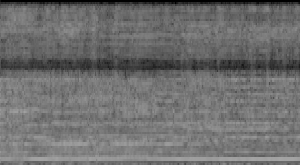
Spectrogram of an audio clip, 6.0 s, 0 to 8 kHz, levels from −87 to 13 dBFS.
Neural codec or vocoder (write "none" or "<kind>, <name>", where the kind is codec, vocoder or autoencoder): vocoder, HiFi-GAN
